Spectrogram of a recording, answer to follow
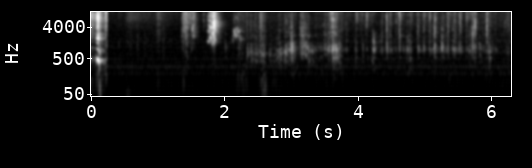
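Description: Light, irregular tapping and scratching of a small clear plastic container as it slides and shifts on a wooden tabletop, pushed about by a small bird inside it.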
